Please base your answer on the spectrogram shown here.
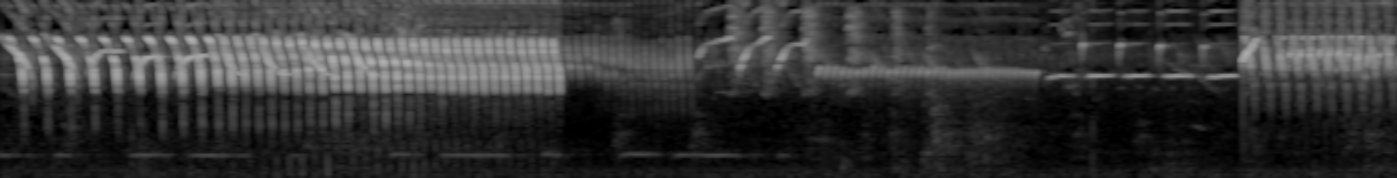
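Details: Canary song for training: loud dense rapid rolling notes over a pulsing faint low tone, then a quieter section of varied whistled notes, flat trills and a closing bright roll.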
